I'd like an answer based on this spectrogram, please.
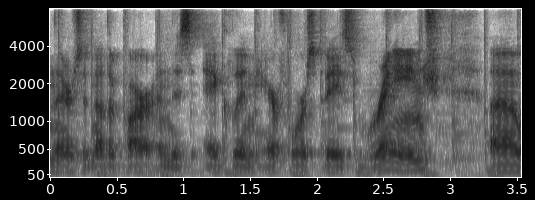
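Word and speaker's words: Eglin: That's how you pronounce that, Egglund.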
